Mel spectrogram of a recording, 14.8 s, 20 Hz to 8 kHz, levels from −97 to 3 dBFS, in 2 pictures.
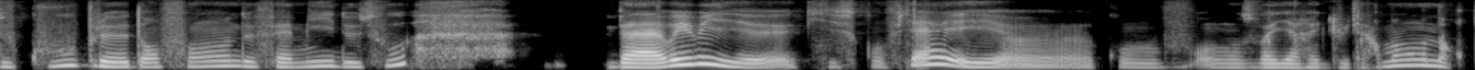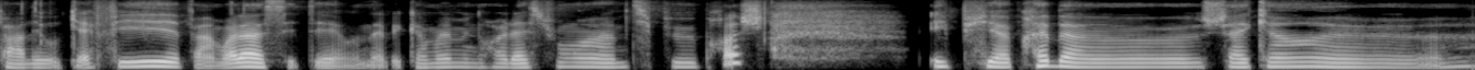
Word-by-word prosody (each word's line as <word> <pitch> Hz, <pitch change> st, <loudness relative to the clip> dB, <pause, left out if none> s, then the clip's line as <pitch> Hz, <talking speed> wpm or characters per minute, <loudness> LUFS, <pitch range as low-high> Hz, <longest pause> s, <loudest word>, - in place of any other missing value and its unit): de 180 Hz, -, -4 dB
couple, 210 Hz, -4 st, 0 dB
d'enfants, 190 Hz, +4 st, -3 dB
de 200 Hz, -2 st, -2 dB
famille, 190 Hz, +3 st, -3 dB
de 180 Hz, -2 st, -4 dB
tout 235 Hz, +9 st, -2 dB, 1.0 s
bah, 165 Hz, -1 st, +8 dB
oui, 245 Hz, +8 st, +7 dB
oui, 250 Hz, -, +4 dB
heu, 155 Hz, -, -1 dB
qui -, -, -16 dB
se -, -, -8 dB
confiaient 275 Hz, -5 st, +2 dB
et 175 Hz, 0 st, +1 dB
heu, 80 Hz, +2 st, -4 dB
qu'on 160 Hz, -1 st, -12 dB, 0.2 s
on 160 Hz, 0 st, -9 dB
se 155 Hz, -, -11 dB
voyait 155 Hz, -1 st, -1 dB
régulièrement, 155 Hz, +8 st, -6 dB
on 240 Hz, -1 st, 0 dB
en -, -, -2 dB
reparlait 155 Hz, -1 st, -3 dB
au -, -, -5 dB
café, 190 Hz, +3 st, +2 dB
enfin, 180 Hz, -, -4 dB
voilà. 180 Hz, +2 st, +7 dB
C'était 75 Hz, -, -5 dB
on 70 Hz, +4 st, -11 dB
avait -, -, -6 dB
quand 155 Hz, -, -7 dB
même 170 Hz, +1 st, -4 dB
une 165 Hz, -1 st, -11 dB
relation 165 Hz, +2 st, -4 dB
un 175 Hz, -2 st, -1 dB
petit 175 Hz, -, -9 dB
peu 175 Hz, -1 st, -5 dB
proche, 340 Hz, -, +1 dB, 0.8 s
et 195 Hz, -, +1 dB
puis 190 Hz, -, +1 dB
après, 180 Hz, +4 st, +4 dB
ben, 190 Hz, -4 st, +4 dB, 0.5 s
heu, -, -, -7 dB
chacun, 185 Hz, +2 st, 0 dB
heu, 165 Hz, +2 st, -5 dB
175 Hz, 185 wpm, -24 LUFS, 160-195 Hz, 1.0 s, bah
